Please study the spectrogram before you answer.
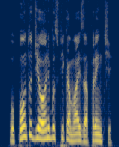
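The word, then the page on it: frente: Brazilian Portuguese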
